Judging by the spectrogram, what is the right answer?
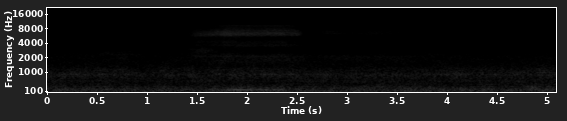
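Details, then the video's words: Sleeping on the sofa late in the morning at 11:45 AM, Yoshio the male Beagle lets out one raspy snore of about a second, a hissing breath with a low buzzing rumble, amid quiet steady breathing. "my Beagle snoring at 11:45 AM"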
